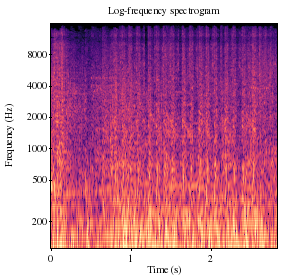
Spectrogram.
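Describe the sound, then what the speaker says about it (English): Battle rifle gunfire in the online shooter Halo 4 crackles in dense, rapid bursts, loud and continuous throughout the short stretch with no talking over it. "he got me with that battle rifle"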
